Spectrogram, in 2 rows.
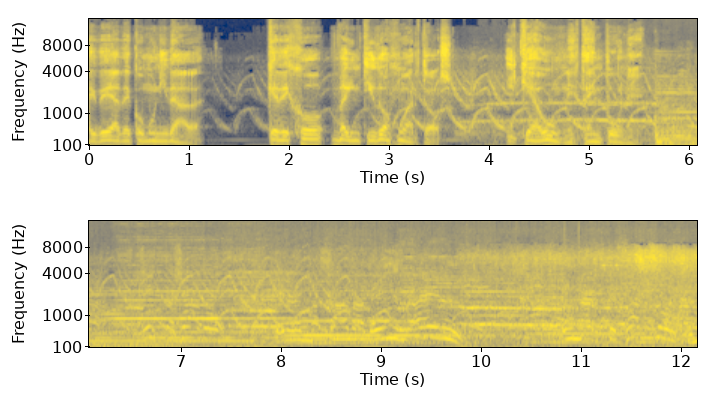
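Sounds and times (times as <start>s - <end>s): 
speech: 0.0s - 1.2s, 1.8s - 5.9s
ambulance sirens wailing at the scene of a terrorist bombing: 1.2s - 12.1s
street commotion at a bombing scene: 1.2s - 12.1s
indistinct voices at a bombing scene: 4.2s - 12.1s.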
